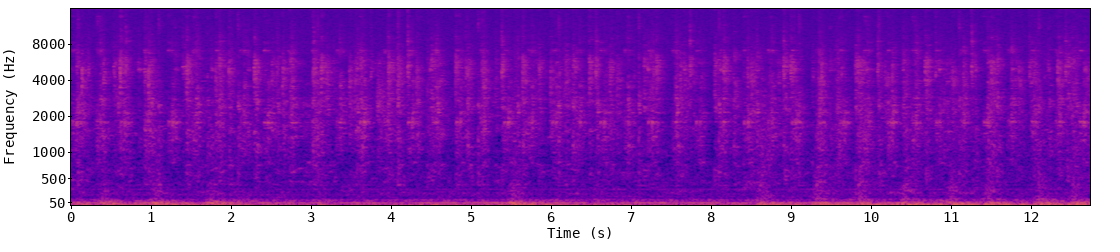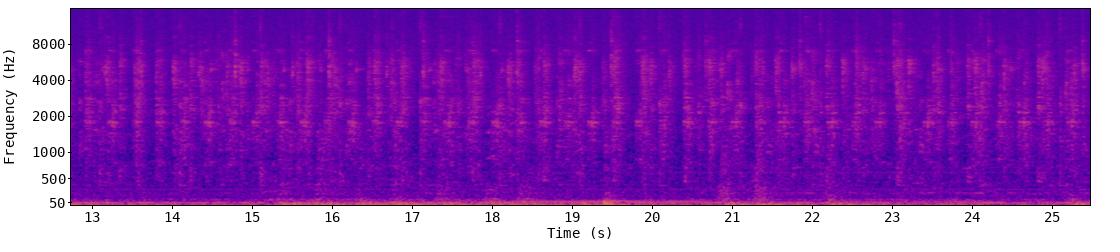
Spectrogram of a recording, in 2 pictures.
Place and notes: {
  "title": "clockmaker, gosposka ulica, maribor - chronos synchronicity",
  "date": "2014-04-04 14:08:00",
  "latitude": "46.56",
  "longitude": "15.65",
  "altitude": "274",
  "timezone": "Europe/Ljubljana"
}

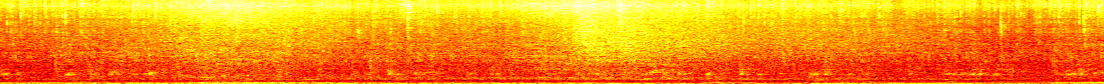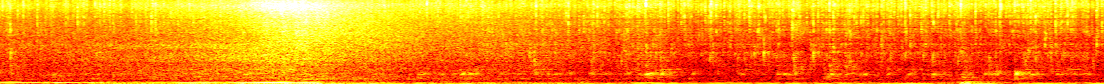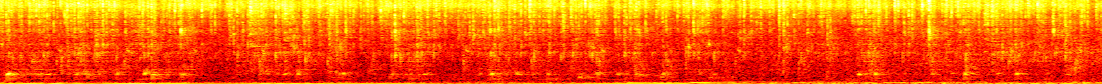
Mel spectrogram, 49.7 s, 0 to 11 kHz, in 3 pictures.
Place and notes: {
  "title": "Bürgergasse, Graz, Austria - esc-rain-resonance-060819 14h20",
  "date": "2016-08-19 14:20:00",
  "description": "Steady medium-frequency rain is falling onto eaves and metal gutters in the courtyard of Palais Trautmansdorff, in front of esc media art lab. Water running in the floor gutter makes bubbly sounds and produces a particular strong tubular resonance.",
  "latitude": "47.07",
  "longitude": "15.44",
  "altitude": "365",
  "timezone": "Europe/Vienna"
}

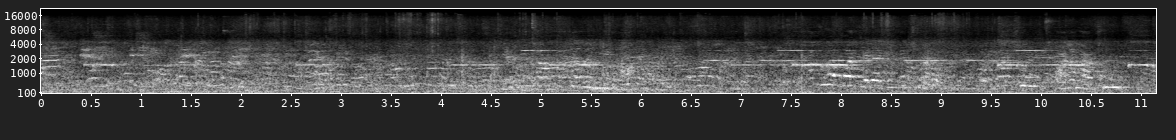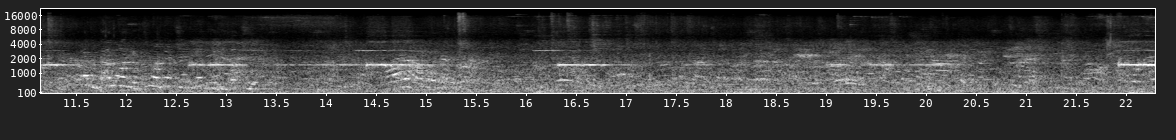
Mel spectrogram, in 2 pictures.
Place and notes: {
  "title": "Taipei city, Taiwan - Into the MRT stations",
  "date": "2012-11-10 15:52:00",
  "latitude": "25.04",
  "longitude": "121.50",
  "altitude": "7",
  "timezone": "Asia/Taipei"
}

